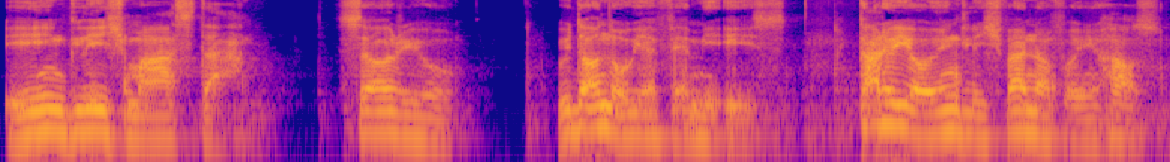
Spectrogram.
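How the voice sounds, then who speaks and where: A man's voice: medium pitch, a little slow, creaky, pushed and bright, breathy edge, full character voice. A man with a Nigerian accent playing a sarcastic, teasing young idler in a radio drama.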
